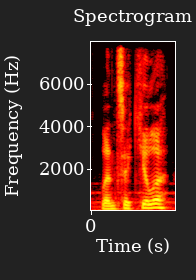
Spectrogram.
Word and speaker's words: lenticular: got the grain was telling me i was pronouncing this wrong so len llennicular lenticular liquid it's like a hologram one anyway it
